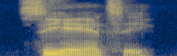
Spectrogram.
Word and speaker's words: Cianci: Cianci.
